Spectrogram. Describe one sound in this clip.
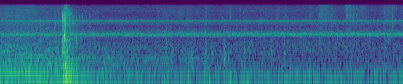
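Footsteps thud down wooden steps.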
